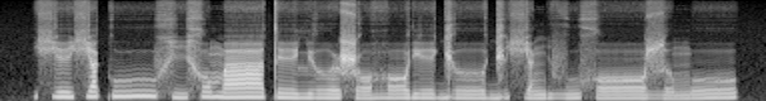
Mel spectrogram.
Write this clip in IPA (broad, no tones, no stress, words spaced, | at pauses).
çeːça kuː xi xɔmaː teːlʲɤː ʂɔɦɔː ɾʲeːɡʲɤːɡʲɯ çaŋivu xɔːɮɤ mo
